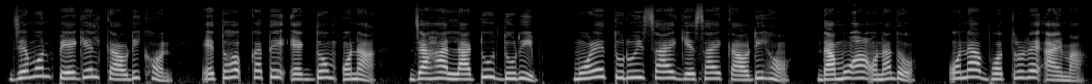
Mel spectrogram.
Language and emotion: Santali, neutral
